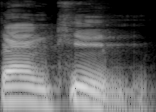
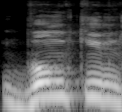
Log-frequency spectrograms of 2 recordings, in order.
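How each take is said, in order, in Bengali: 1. প্রথম শব্দাংশটি 'bang' এর মতো শোনায়। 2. প্রথম শব্দাংশটি 'bon' এর মতো শোনায়।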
